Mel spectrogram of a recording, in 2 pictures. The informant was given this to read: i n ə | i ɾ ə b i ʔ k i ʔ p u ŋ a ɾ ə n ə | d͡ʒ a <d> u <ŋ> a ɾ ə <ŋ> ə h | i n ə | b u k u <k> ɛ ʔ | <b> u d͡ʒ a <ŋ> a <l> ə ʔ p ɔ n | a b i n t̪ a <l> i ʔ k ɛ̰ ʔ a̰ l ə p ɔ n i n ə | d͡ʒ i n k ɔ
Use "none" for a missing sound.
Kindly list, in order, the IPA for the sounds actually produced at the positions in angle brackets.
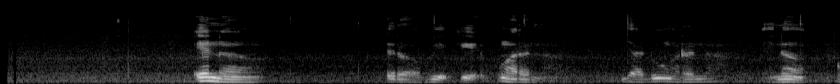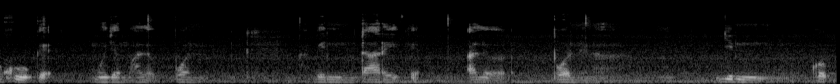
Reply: d, ŋ, n, k, m, m, l, ɾ

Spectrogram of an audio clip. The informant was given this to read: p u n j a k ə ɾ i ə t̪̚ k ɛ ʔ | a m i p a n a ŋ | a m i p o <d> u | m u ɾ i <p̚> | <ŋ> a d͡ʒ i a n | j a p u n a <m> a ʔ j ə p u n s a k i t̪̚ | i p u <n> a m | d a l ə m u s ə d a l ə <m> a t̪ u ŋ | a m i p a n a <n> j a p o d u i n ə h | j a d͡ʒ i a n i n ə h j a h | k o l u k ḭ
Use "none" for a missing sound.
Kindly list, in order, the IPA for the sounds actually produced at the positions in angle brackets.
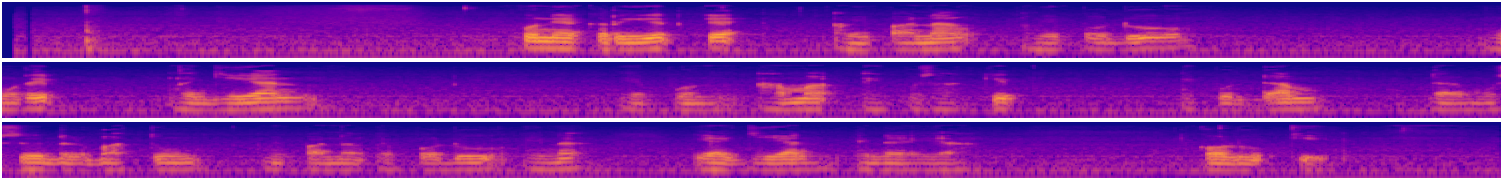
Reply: d, p̚, ŋ, m, d, b, ŋ

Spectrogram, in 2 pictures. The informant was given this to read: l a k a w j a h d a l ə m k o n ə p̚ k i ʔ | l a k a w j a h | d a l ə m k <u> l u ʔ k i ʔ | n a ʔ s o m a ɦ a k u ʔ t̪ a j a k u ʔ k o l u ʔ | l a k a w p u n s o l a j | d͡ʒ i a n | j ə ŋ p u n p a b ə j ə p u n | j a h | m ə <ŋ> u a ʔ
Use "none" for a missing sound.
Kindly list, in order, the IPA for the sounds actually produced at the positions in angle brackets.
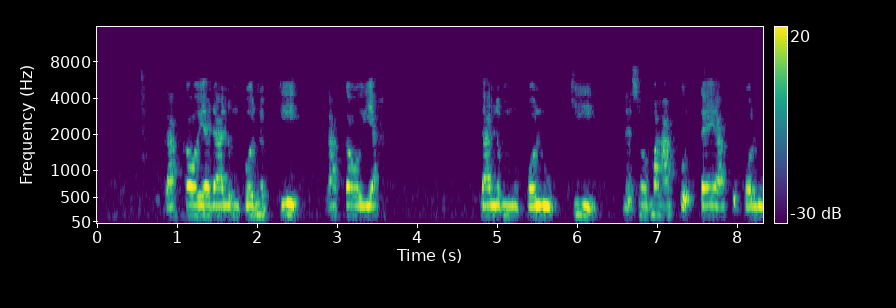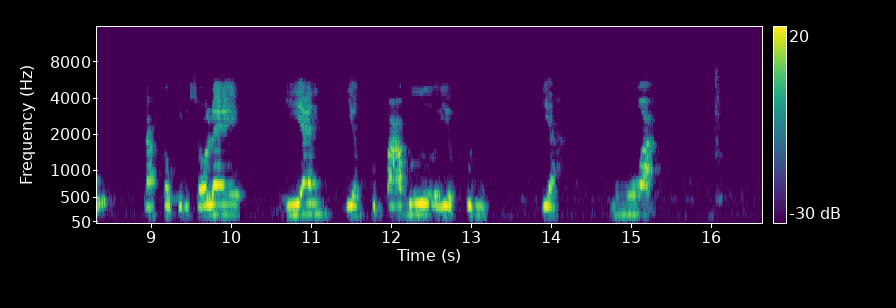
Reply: o, ŋ

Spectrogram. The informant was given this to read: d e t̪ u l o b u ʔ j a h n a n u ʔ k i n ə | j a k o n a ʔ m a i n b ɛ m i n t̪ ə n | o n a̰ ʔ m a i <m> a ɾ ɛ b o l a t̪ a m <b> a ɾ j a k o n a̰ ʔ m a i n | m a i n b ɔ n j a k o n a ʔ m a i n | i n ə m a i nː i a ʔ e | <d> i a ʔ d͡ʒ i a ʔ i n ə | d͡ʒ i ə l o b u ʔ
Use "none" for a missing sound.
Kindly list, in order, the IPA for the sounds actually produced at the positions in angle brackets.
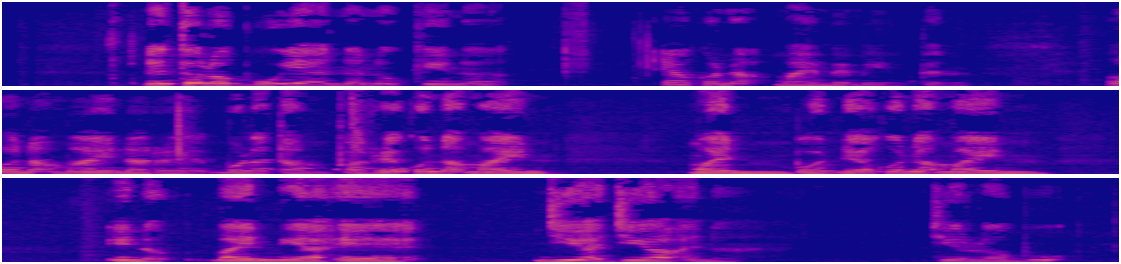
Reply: n, p, d͡ʒ

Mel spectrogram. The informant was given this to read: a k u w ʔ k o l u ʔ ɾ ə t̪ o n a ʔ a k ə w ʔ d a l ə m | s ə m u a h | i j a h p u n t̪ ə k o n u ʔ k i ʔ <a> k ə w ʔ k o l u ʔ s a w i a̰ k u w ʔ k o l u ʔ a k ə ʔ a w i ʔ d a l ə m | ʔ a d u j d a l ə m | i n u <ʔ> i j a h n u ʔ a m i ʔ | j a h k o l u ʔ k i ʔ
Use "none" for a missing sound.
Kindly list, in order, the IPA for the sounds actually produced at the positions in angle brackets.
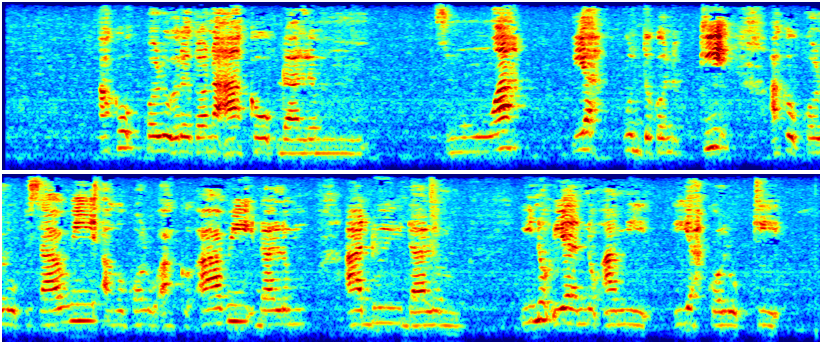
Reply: a, ʔ

